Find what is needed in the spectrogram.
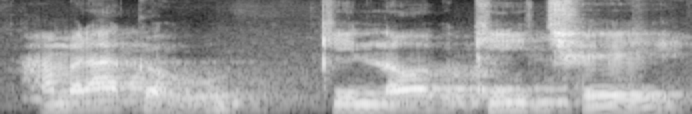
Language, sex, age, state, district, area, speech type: Maithili, male, 60+, Bihar, Madhubani, rural, read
